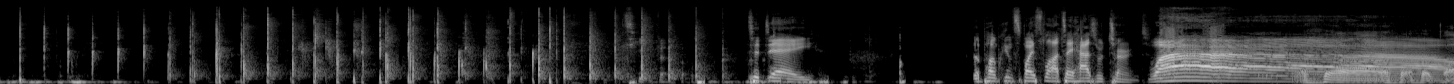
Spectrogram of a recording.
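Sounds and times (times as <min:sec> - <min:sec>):
small group of hosts clapping hands: 0:00.2 - 0:07.4
speech: 0:06.6 - 0:06.8, 0:07.5 - 0:08.2, 0:09.8 - 0:14.5
laughter: 0:12.8 - 0:14.5.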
